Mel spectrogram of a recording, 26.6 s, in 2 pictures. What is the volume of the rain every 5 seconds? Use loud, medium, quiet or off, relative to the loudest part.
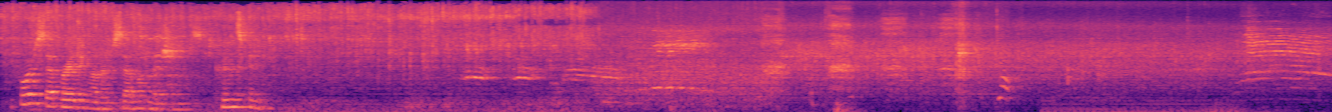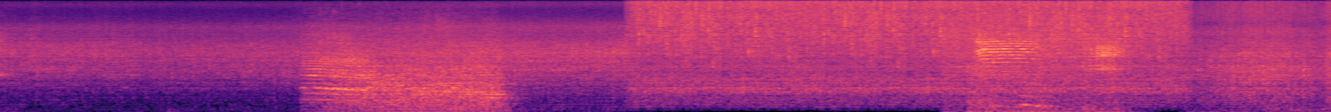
loud, loud, medium, medium, loud, loud.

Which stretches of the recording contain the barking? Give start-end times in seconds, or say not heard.
not heard.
